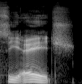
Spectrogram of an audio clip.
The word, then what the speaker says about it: ich: the front too so when the word that's ich it's not in the back of your throat the way we're saying it here in the book is that it's like the beginning of the word huge with air pushing over the top of your tongue yes maybe think of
